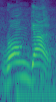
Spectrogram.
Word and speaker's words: Rongo: You know, Rongo, he pronounces his name fucking Rungu, whatever they say in their Maori language. But fuck, I tell you, in Australia, it's pronounced Rongo.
